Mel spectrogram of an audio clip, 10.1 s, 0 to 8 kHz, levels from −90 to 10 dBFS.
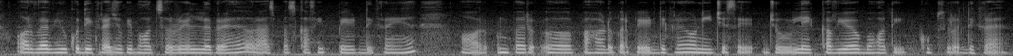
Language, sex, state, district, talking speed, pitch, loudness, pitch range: Hindi, female, Uttarakhand, Tehri Garhwal, 270 wpm, 185 Hz, -24 LUFS, 180-195 Hz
